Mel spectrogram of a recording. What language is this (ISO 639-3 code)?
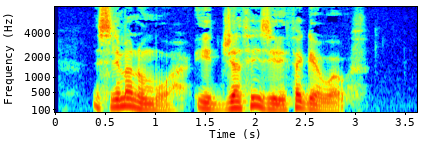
kab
